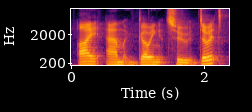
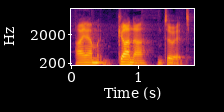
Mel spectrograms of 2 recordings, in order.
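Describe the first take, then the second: First: Going to is said in full, two words. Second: Going to is reduced to gonna. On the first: "the pronunciation of going to" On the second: "a lot of people say gonna instead of going to"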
